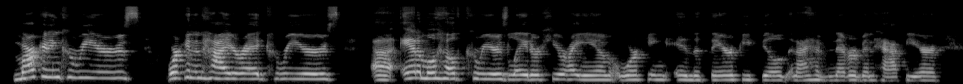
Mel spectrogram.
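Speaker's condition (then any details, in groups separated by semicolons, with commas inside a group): No condition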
